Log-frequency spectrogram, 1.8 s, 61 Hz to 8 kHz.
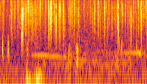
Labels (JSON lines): {"label": "biophony", "recorder": "SoundTrap 300"}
